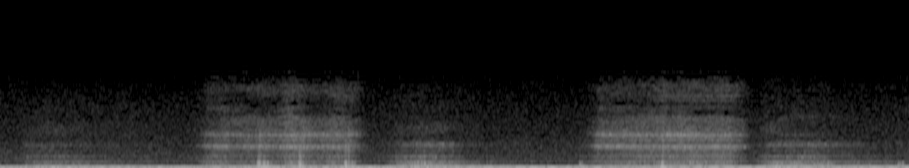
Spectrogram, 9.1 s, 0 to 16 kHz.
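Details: Snoring recorded with a snore-tracking app: two rough, buzzy inhaled snores, each followed by a softer breathy exhale, about 15 breaths a minute over a steady low hum.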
